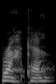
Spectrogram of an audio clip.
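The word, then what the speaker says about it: BRCA: The gene is known as JB RCA, pronounced Bracka.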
